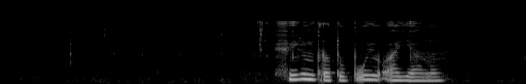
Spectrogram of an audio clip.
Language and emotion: Russian, neutral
